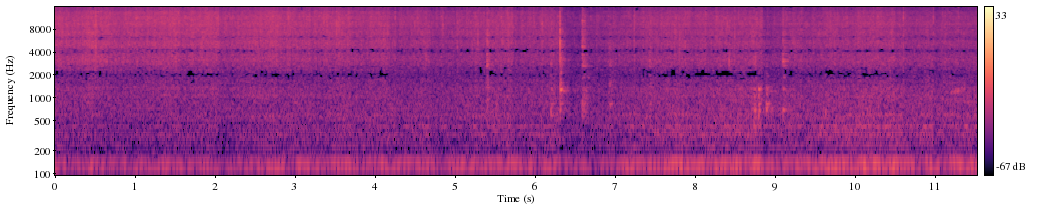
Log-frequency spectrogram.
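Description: Chilli-and-turmeric-coated potato cubes sizzling in hot oil in a pan, over a steady low hum. A couple of light sharp clicks come about six seconds in.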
